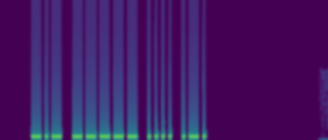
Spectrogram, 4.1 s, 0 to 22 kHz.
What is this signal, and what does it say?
Morse code, heard as a keyed tone, about 36 wpm, 700 Hz. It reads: K0HR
